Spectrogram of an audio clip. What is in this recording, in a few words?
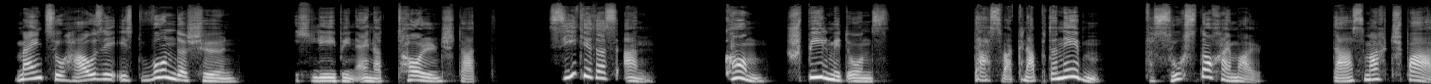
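German female children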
